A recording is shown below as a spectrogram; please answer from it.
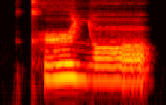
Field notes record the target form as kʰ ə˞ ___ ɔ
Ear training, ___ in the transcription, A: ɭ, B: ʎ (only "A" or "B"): B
